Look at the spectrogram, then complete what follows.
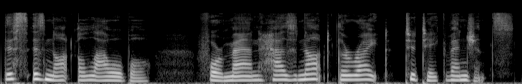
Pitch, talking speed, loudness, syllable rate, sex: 200 Hz, 150 wpm, -18 LUFS, 4.1 syllables/s, female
